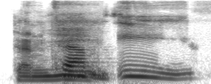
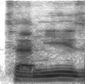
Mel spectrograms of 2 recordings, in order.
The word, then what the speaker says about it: Tamyiz: Tamyiz. Tamyiz. Not Tamyiz. Tamyiz. Yeez, like Yeezy. Yeah. Yeah. Okay. Tamyiz. Got it. Yeah. And so the one who is the Tamyiz is the age of knowing right from wrong, right?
